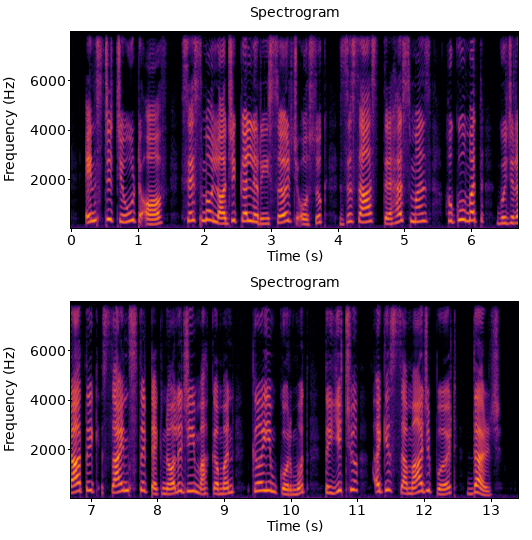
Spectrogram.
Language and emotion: Kashmiri, neutral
